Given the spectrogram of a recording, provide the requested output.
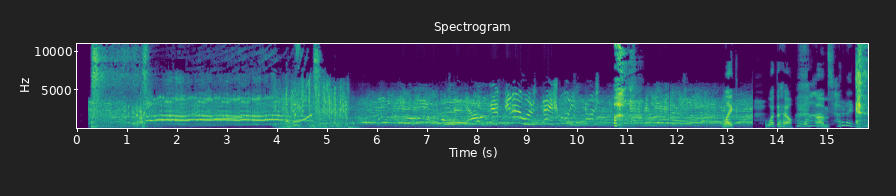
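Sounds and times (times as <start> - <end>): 
sharp crash: 0.2 - 2.1, 4.0 - 5.8
dense steady crowd noise: 0.2 - 15.8
garbled voices played backward: 0.6 - 13.4
laughter: 6.1 - 13.2, 15.6 - 15.8
speech: 13.0 - 15.8.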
